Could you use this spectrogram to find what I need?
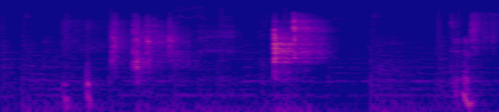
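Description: Rattling clatter of a four-sided die rolled for damage during a tabletop role-playing game, a few quick clicking bursts of varying loudness with brief pauses between them.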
